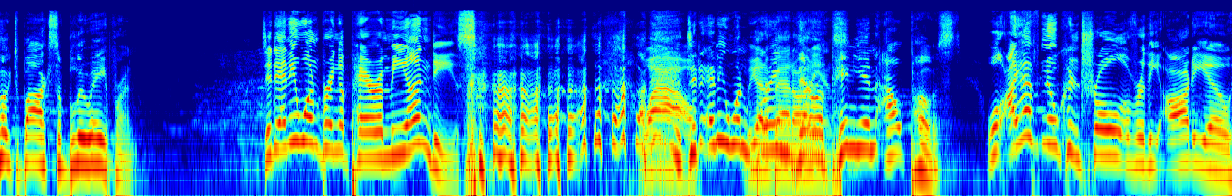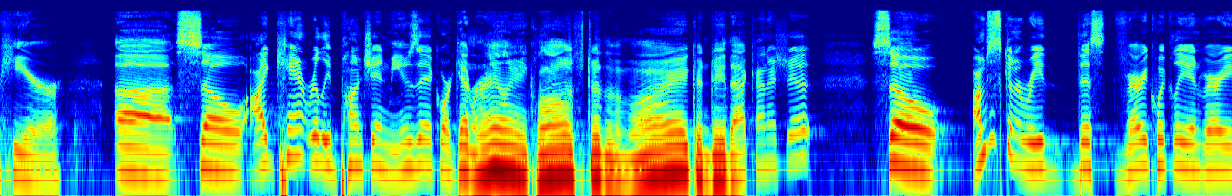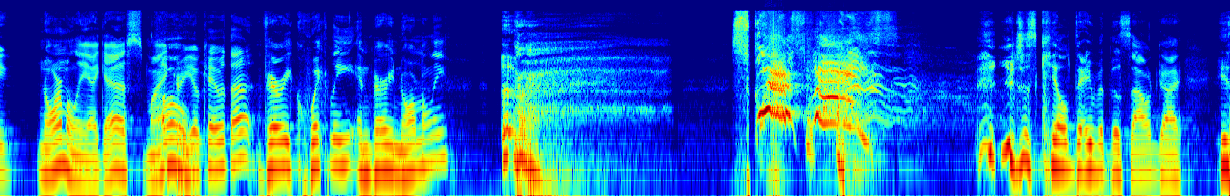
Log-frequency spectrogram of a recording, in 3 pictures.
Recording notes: LIVE from San Diego Comic Con. Live in front of a capacity crowd here at SDCC.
